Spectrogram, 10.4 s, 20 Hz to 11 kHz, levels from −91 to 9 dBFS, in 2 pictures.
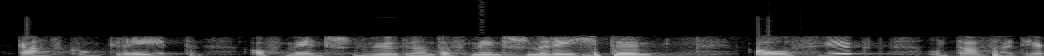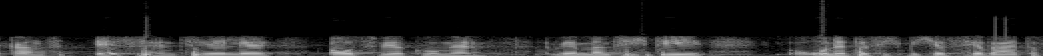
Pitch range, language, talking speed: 175-200 Hz, German, 150 wpm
